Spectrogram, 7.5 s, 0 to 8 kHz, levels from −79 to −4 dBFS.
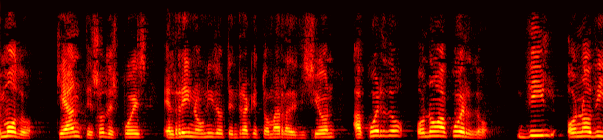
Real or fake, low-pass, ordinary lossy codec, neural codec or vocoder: real; 7.2 kHz; AAC, 32 kbps; none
